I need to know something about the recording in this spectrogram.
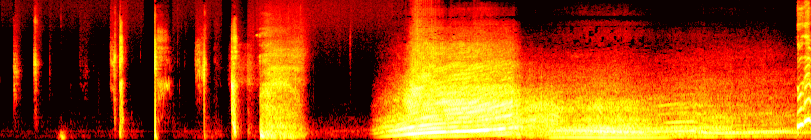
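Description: A few sharp clicks and thuds, like a car door, then an engine revs up, holds a steady rumble and fades out as the car pulls away. No one speaks.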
